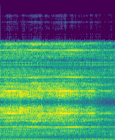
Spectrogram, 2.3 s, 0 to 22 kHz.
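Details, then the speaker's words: 6.2L Cummins diesel with exhaust brake engaged, heard from inside the cab: deep steady drone with even roar, jet-like; exhaust brake working normally with strong braking, though its switch is intermittent. "like a jet engine I'd say from in the cab big difference and it's got extremely awesome braking"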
